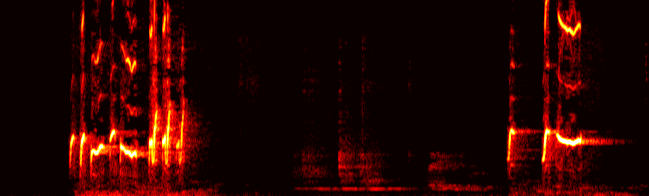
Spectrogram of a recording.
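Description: Ruby-throated bulbul giving two short bursts of bright, liquid whistled notes, a chattering phrase then a clear rising whistle a few seconds later.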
